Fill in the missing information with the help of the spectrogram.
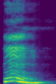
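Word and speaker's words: ㅇ: Tapi kalau dia hurufnya di akhir atau posisinya di akhir jadi ng eng.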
